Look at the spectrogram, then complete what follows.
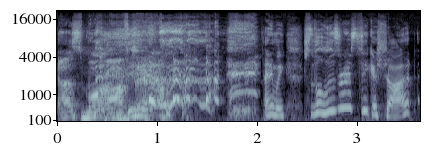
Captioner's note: everyone laughs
